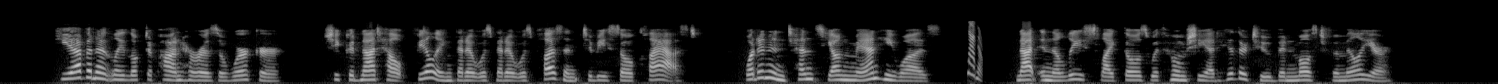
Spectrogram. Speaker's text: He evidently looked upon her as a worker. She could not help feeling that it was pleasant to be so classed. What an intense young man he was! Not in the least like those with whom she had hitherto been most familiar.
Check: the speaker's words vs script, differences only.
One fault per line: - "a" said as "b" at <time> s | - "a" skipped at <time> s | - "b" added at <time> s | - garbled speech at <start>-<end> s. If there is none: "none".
- "that it was" added at 4.9 s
